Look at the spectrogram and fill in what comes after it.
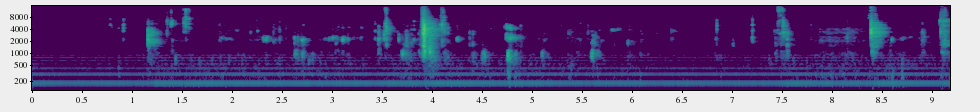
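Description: Close-miked chewing of a soft mouthful of scrambled eggs and potatoes: scattered wet smacks and small clicks, loudest about four seconds in.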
